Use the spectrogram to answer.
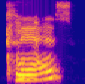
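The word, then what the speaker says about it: Klairs: And the vitamin C serum I use is from a brand called Dare Clairs, or Clairs, is it? It's spelled with a K. So it's K-L-A-I-R-S.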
